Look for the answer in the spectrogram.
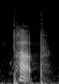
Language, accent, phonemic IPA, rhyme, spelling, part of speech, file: English, US, /pʌp/, -ʌp, pup, noun / verb, En-us-pup.ogg
- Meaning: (noun) 1. A young dog, wolf, fox, seal, bat or shark, or the young of certain other animals 2. A young, inexperienced person 3. Any cute dog, regardless of age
